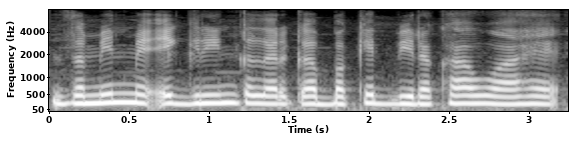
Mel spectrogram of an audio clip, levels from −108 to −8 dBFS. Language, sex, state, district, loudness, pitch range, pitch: Hindi, female, Arunachal Pradesh, Papum Pare, -12 LUFS, 220-245 Hz, 230 Hz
